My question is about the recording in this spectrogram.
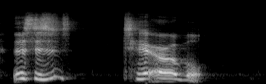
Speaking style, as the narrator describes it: wailed the young prince, ready to weep at his loss

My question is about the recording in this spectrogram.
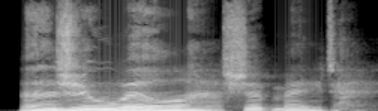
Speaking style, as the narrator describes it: sighed

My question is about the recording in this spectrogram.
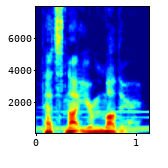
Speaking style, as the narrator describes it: she mumbled

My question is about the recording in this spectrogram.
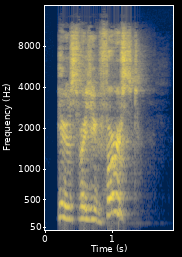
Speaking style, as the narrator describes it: gasped Humphrey

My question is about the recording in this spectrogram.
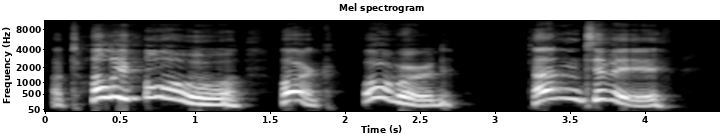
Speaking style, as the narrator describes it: The prince shouted

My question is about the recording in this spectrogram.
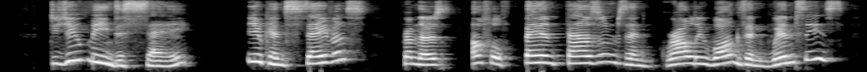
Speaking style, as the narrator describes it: asked Dorothy eagerly

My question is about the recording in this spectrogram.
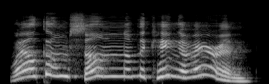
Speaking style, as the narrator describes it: she cried

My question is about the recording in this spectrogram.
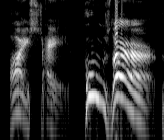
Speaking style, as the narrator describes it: the man bellowed down

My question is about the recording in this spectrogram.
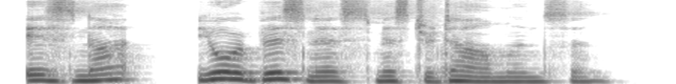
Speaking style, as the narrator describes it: said Hetty quietly

